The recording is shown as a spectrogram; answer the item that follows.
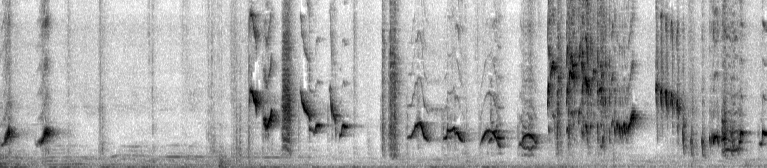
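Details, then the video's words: Kalimantan greater green leafbird, small in body and kept in a cage, gives two short whistles, a pause, then rapid looping whistled notes and a loud rasping high flourish, in the 'ngentrok' style. "Cucak Ijo Kalimantan Gacor NGENTROK"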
